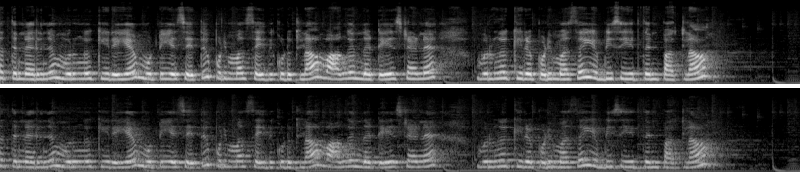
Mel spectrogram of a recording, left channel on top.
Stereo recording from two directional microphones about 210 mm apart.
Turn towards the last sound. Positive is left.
turn(degrees=45)  # may be behind; listen again after turning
